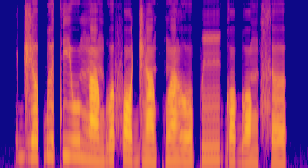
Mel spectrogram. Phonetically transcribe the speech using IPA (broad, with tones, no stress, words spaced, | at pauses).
d͡ʒə˧ ɓɨ˦t ju˦˨ŋã˨ɡʷə˦fɔ˨ d͡ʒã˨kʷã˨ɣo˨ piː˧ɡɔ˨ɡɔ˨ŋ sə˨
